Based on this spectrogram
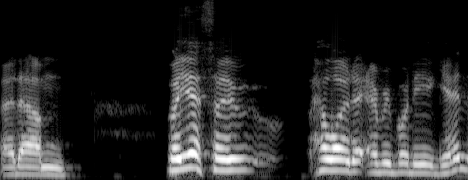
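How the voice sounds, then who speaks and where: With an Australian accent, a man talks using lively intonation. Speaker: podcast co-host. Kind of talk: casual chat.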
